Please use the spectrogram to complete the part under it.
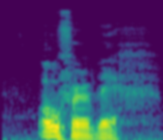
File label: "Overweg", Dutch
